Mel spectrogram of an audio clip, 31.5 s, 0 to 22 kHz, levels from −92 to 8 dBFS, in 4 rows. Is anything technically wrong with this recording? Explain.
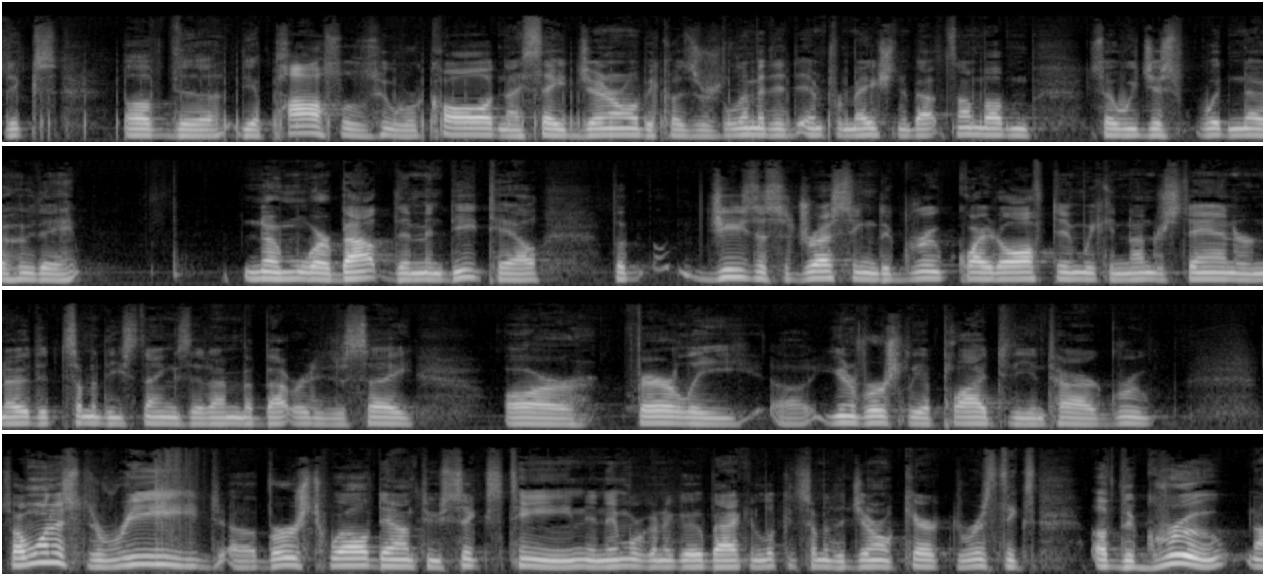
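Yes. From 0.03 to 6.12 s, a train of clicks pops unevenly at 6.9 per second, roughly as loud as the sound, likely from interference injecting pulses.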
